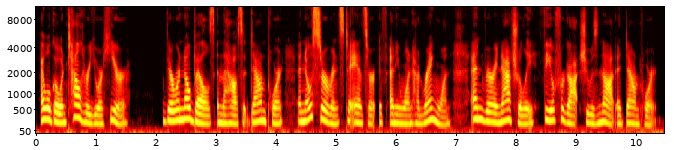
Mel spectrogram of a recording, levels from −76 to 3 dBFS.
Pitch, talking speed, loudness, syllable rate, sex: 210 Hz, 225 wpm, -18 LUFS, 6.2 syllables/s, female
